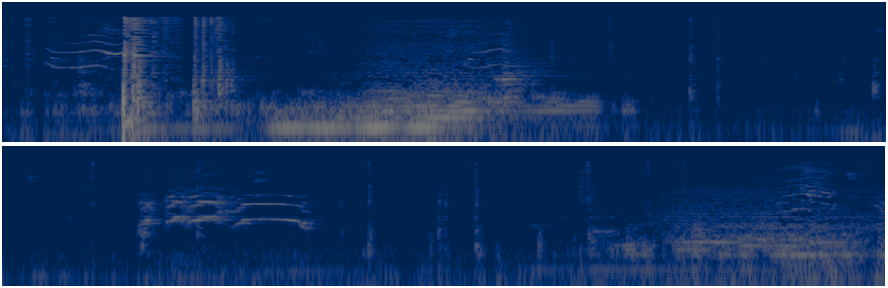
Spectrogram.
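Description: Small metal parts click and clink as they are handled close by.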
